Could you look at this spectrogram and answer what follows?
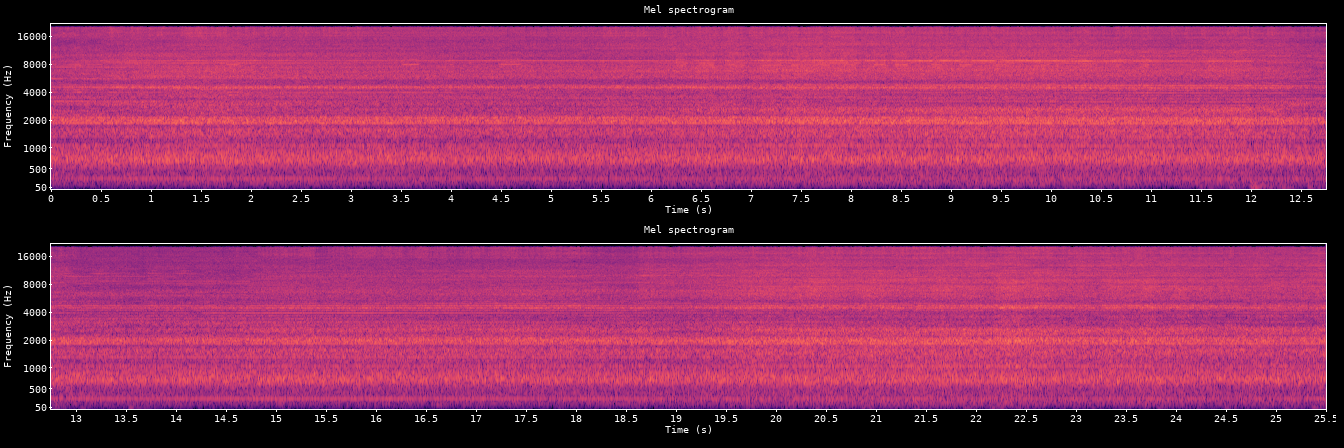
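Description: A heat embossing tool blows hot air over embossing powder on a craft project, a steady loud whooshing drone with a fan whine, continuous and close for the whole stretch.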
